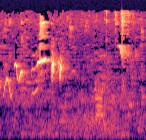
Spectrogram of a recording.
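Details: White-rumped shama giving a short burst of clear whistled notes, a looping phrase followed by several sharp, bright high whistles within the first second, then near quiet with faint rustling.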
